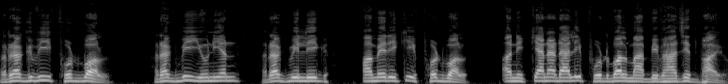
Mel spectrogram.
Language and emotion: Nepali, neutral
